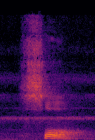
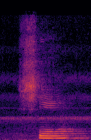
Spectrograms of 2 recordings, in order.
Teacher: So sama dengan po, pangkal lidahnya dinaikkan karena dia mempunyai sifat isti'la, menaikkan pangkal lidah.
